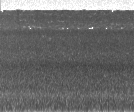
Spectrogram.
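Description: Waterfalls near Hawk Mountain Shelter on the Appalachian Trail, heard as a steady, dense roar of rushing water, loud and unbroken throughout with no other sounds over it.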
